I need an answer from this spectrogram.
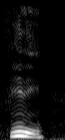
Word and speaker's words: fiere: It's the old Scottish word for a friend, along with Joe. But in this poem, I pronounce it Fiere because it gives me more rhymes.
